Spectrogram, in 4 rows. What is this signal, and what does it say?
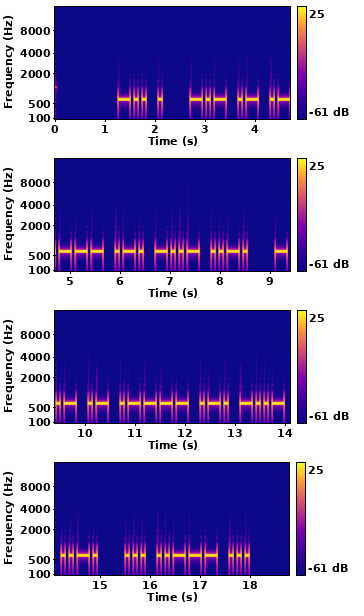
Morse code, heard as a keyed tone, about 14 wpm, 650 Hz. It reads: DE KA1RXF KA1RXF S2S
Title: SOTA QSO Practice 15wpm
